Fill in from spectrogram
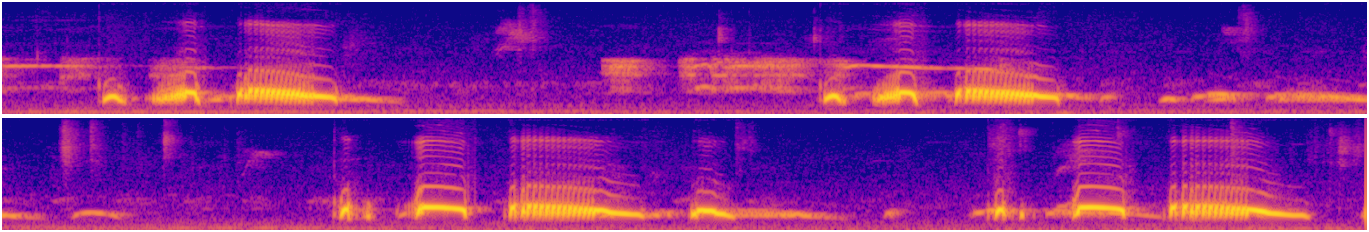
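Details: Spotted dove decoy cooing in the 'thổ' voice across several phrases. Short notes, held coos and long purring downslurred coos repeat every few seconds. A faint low hum is heard early and a brief higher tone sounds midway.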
